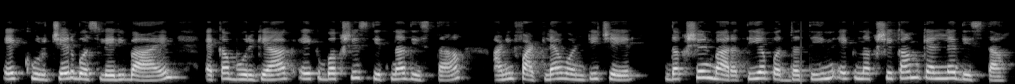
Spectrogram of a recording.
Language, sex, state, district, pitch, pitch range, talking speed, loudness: Konkani, female, Goa, North and South Goa, 250 Hz, 225-270 Hz, 125 wpm, -15 LUFS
